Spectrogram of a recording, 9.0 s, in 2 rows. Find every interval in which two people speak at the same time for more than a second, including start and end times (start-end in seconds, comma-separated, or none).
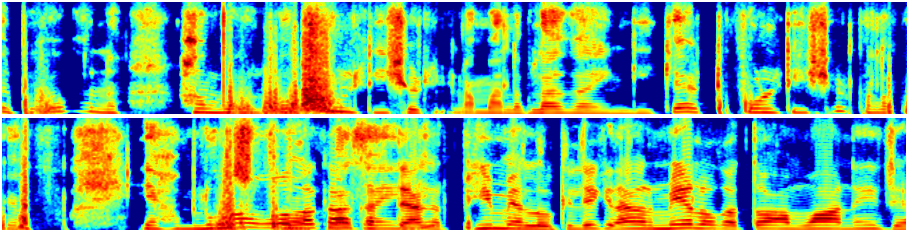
5.6-7.1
